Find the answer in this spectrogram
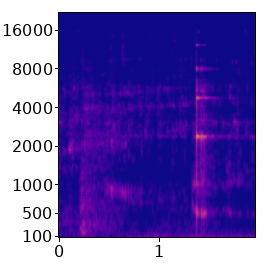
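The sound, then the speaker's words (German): Water dripping: one crisp, bright plop stands out after a fainter earlier splash, over quiet background. “Das schöne Wassergeräusch.”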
